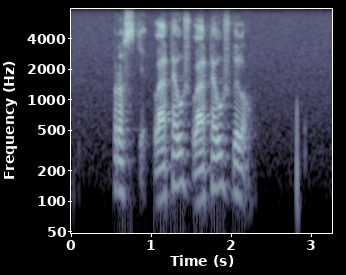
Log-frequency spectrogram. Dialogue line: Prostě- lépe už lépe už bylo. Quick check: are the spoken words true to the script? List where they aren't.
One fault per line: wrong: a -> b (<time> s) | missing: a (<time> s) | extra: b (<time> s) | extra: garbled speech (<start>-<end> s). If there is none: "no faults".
no faults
